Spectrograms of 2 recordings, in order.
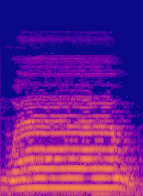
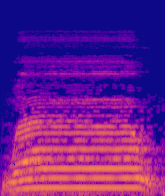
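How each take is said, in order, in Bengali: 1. অক্ষরটি পাতলা ও হালকা করে উচ্চারিত হয়। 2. অক্ষরটি পাতলা ও হালকা করে উচ্চারিত হয়।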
